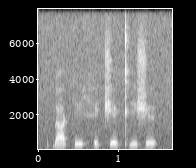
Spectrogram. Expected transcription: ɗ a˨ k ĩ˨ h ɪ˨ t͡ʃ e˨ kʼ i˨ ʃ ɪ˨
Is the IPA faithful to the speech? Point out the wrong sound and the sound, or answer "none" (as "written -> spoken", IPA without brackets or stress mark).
none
